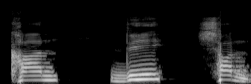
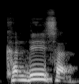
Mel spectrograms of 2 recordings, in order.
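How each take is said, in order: First: খান, ডি, শন as three separate syllables with clear pauses; each of খান, ডি, শন said alone, evenly spaced; split into syllables. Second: Said in the usual way. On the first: Shown as a demonstration. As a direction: spell out the beats slowly: খান... ডি... শন. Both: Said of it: "আলাদা আলাদা করে".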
